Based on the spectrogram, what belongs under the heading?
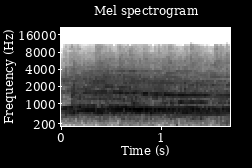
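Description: A live audience responds with a loud, steady wash of applause and cheering that holds without a break, a dense crowd roar with voices mixed into the clapping, voting by applause on a fantasy football opinion about Le'Veon Bell.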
